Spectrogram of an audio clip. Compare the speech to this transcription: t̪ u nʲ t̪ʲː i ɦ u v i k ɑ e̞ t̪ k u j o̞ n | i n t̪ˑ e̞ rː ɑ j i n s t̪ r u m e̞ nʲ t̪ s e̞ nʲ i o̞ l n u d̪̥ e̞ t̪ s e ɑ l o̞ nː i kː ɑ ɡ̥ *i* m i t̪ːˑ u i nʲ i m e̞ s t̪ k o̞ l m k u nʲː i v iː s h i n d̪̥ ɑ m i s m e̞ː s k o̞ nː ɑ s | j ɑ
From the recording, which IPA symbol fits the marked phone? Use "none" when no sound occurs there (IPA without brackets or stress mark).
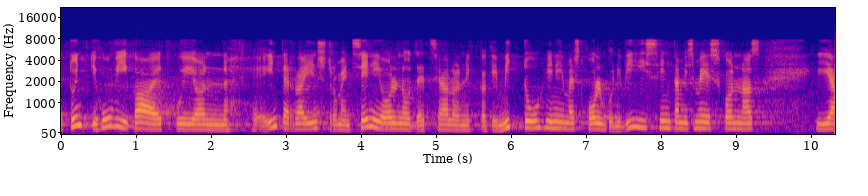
i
